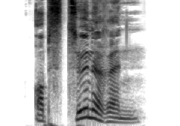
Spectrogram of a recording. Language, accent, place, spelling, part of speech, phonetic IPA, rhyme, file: German, Germany, Berlin, obszöneren, adjective, [ɔpsˈt͡søːnəʁən], -øːnəʁən, De-obszöneren.ogg
- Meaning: inflection of obszön: 1. strong genitive masculine/neuter singular comparative degree 2. weak/mixed genitive/dative all-gender singular comparative degree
